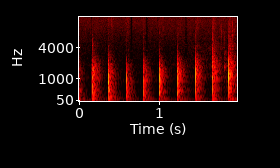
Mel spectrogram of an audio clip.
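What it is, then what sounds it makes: Hollow plasterboard stud wall. Nine evenly spaced taps on a stud wall where lath and plaster was replaced with two layers of 12mm plasterboard on studs. Each tap is a short, dull knock centred around 1 kHz that dies away quickly. The sound is consistently hollow, as expected for plasterboard away from a stud.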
